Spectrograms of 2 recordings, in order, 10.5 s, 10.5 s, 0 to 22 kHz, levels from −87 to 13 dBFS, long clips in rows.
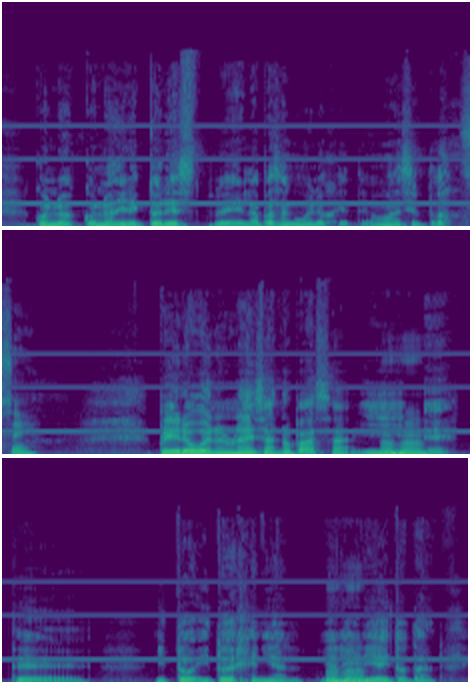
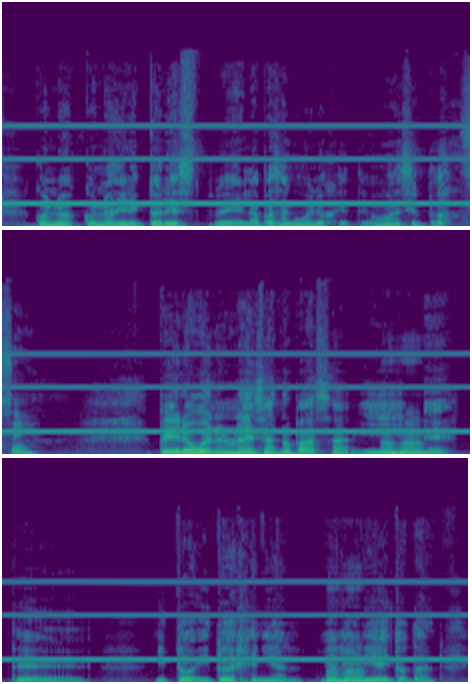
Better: first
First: high-pitched whine; faint; throughout; 2.5 kHz, 25 dB below the speech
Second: high-pitched whine; loud; throughout; 2.5 kHz, 8 dB below the speech

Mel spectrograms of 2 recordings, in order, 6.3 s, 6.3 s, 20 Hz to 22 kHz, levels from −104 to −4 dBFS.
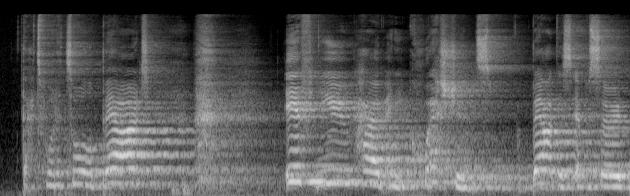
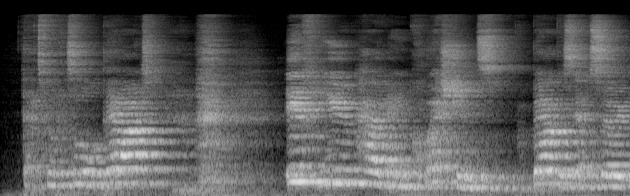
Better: first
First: room echo; slight; dies away in 1.9 s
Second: room echo; strong; dies away in 1.2 s // off-mic speech; far

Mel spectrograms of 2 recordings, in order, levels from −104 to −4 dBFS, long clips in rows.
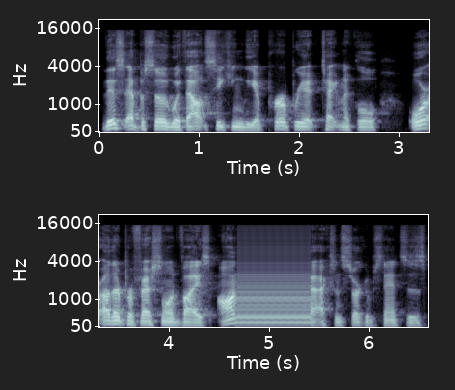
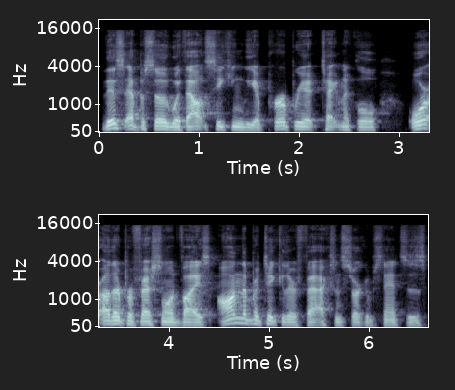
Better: second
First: audio freezing; at 4.5 s for 0.5 s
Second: none

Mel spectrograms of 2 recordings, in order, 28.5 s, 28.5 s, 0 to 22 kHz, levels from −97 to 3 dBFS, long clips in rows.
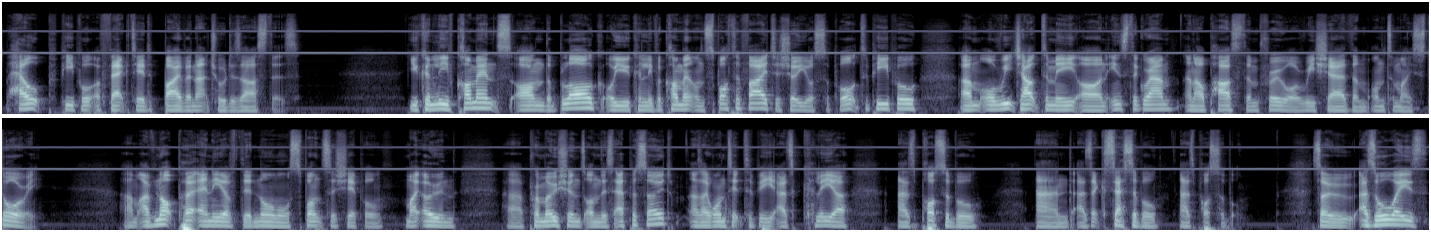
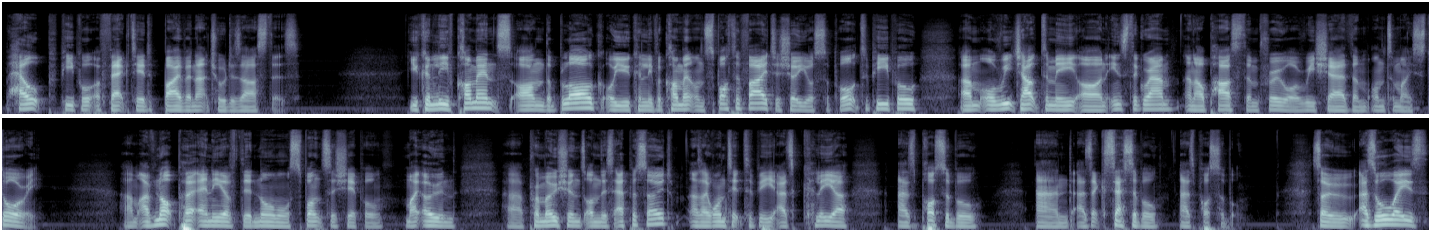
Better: second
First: high-pitched whine; noticeable; throughout; 4 kHz, 15 dB below the speech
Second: none

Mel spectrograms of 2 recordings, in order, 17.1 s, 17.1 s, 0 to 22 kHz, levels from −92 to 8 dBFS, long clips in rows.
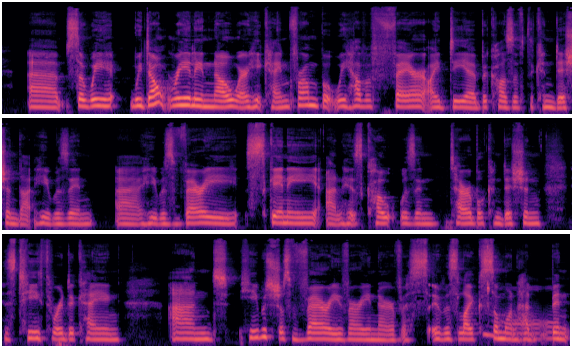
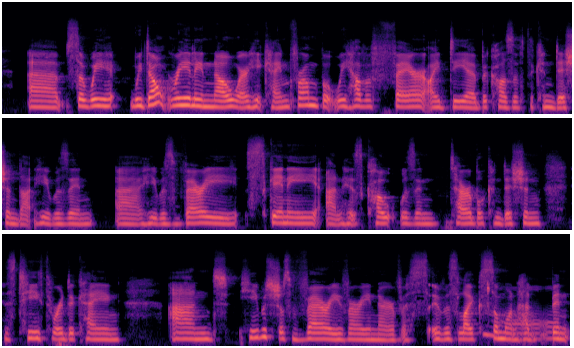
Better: first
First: none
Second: muffled; slightly; fading above 4.5 kHz

